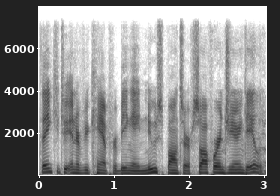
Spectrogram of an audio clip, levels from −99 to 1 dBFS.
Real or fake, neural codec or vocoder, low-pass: fake; codec, 16 kHz, 0.9 kbps, LongCat-Audio-Codec; 7.2 kHz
